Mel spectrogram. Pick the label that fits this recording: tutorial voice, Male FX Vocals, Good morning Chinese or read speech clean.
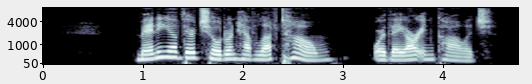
read speech clean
